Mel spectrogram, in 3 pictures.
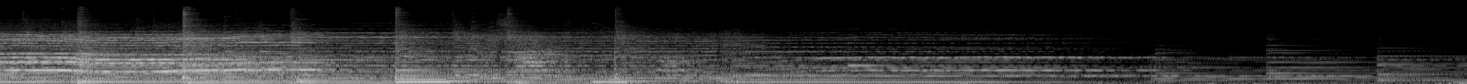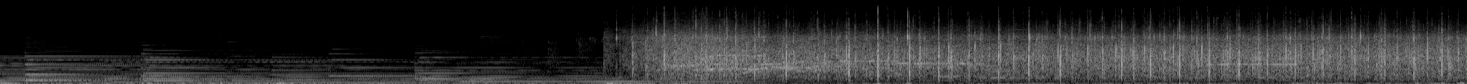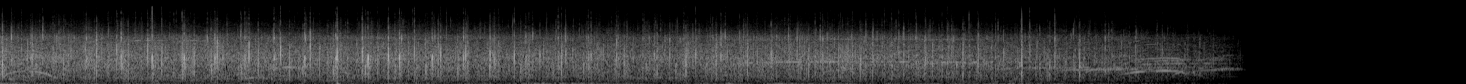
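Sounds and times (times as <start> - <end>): audience applause: 20.6 - 41.8.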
